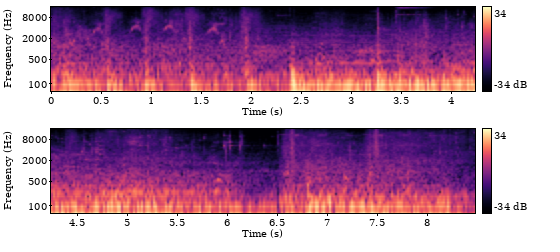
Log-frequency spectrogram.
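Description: A Confringo spell explodes in Hogwarts Legacy, a loud fiery blast that rumbles and crackles for several seconds amid ongoing combat noise, with a second burst near the end.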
